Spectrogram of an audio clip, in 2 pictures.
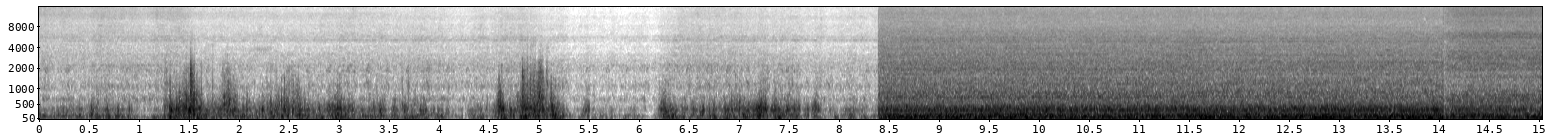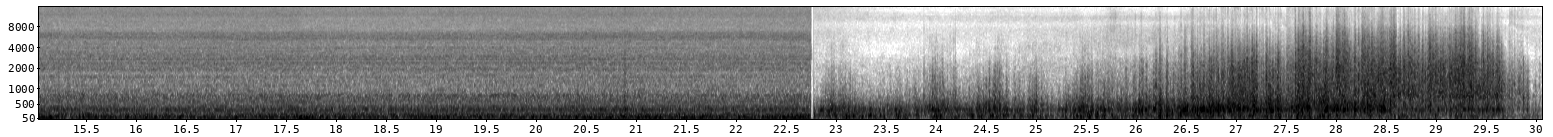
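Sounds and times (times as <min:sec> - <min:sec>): strong storm wind on microphone: 0:08.4 - 0:30.0.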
